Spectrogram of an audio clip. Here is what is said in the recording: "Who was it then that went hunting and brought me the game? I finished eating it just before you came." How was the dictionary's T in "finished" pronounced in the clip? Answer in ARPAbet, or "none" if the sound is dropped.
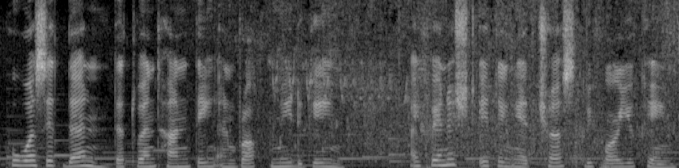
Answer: T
